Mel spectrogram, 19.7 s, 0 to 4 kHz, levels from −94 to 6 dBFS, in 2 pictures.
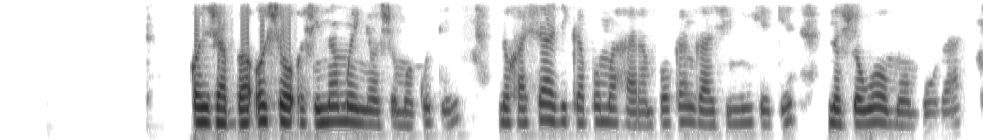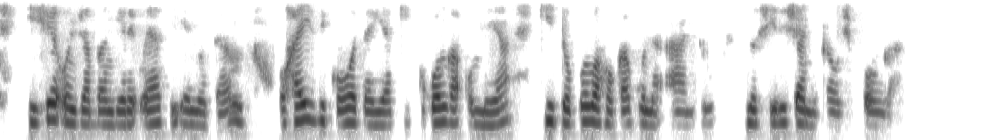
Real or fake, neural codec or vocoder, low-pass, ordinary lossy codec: real; none; 3.6 kHz; AAC, 32 kbps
